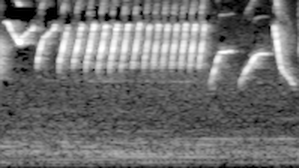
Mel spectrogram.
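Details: Singing canary, song linked to mating and stimulating birds: a sweeping whistle, then a fast even trill of rising notes for over a second, followed by a few separate upward-sweeping whistles.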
